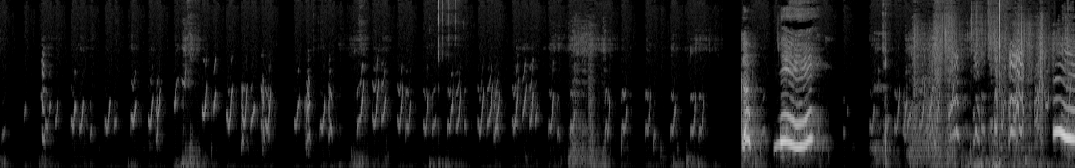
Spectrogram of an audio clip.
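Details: Baby guinea pigs give a long run of soft, short chirping squeaks, closely and fairly evenly spaced, followed by louder wavering whistled squeals and some rustling noise toward the end.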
